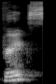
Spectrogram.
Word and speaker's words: BRX: Some people say, well, it's spelled B RX cuz I could get the domain. Let's be honest, that was part of it. And then the other and then I we call it bricks just cuz it's easier to say and it can rhyme with things.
